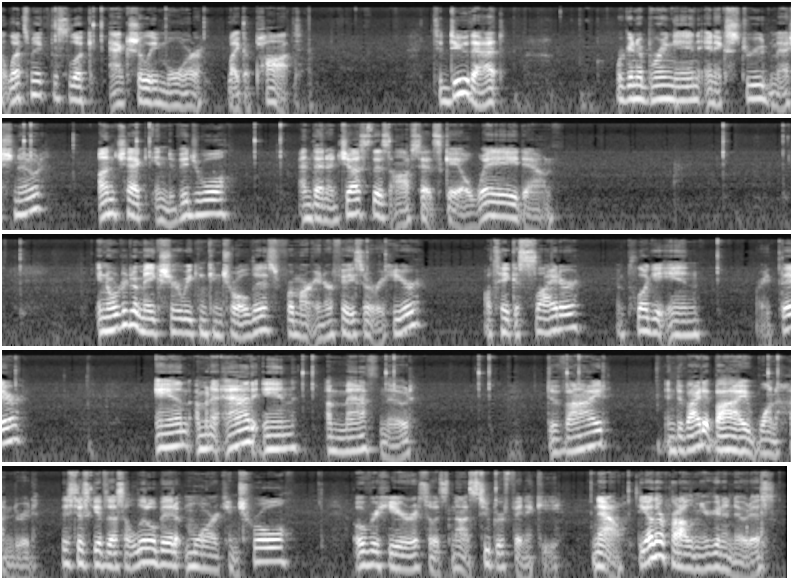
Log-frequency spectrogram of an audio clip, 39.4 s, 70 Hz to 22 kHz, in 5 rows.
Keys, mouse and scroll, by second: 6.5 shift+a, 9.1-14.7 drag, 22.8 click, 26.7 shift+a, 28.6-31.2 drag, 31.2 0, 32.4-36.1 drag, 37.3-37.8 middle drag, 37.8 scroll down 2, 37.9-39.4 scroll up 2.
